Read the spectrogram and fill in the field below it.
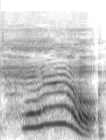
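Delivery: high, baffled wail; incredulous. Retold or imitated. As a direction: exclaim it high in mock disbelief. Retold disbelief at survey result.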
